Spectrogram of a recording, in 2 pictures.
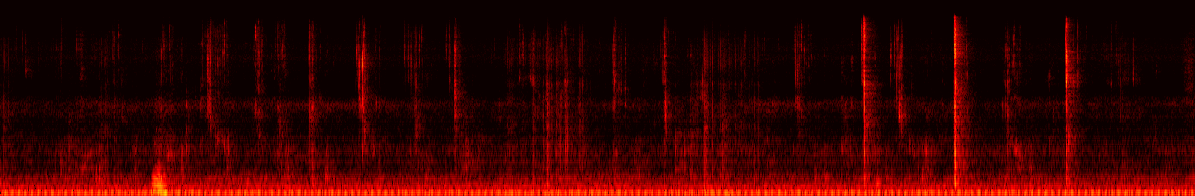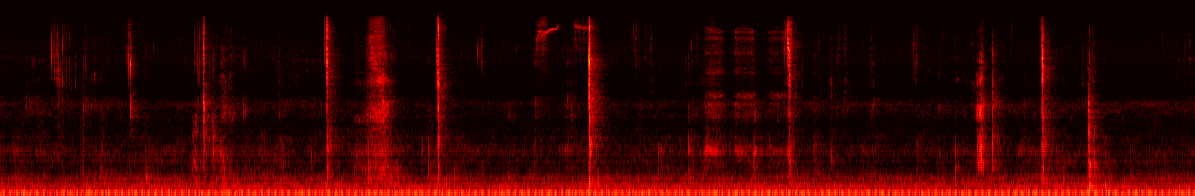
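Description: Chewing and gnawing on boiled goat feet, with wet mouth smacks and clicks scattered throughout and a few louder ones. A steady low hum runs underneath.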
